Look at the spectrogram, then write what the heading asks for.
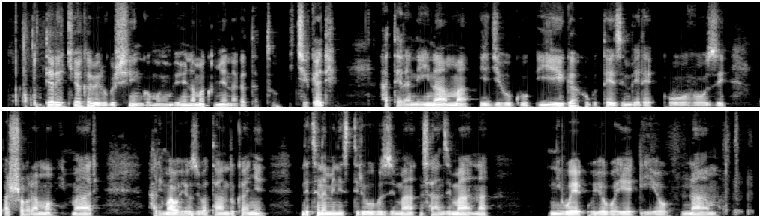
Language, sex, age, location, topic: Kinyarwanda, male, 25-35, Kigali, health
